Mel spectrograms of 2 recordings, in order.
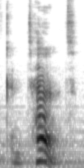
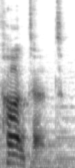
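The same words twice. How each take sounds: First: The stress is on the second syllable. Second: The stress is on the first syllable. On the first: Satisfied or pleased. "with stress on the second syllable" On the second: What is included in a book or movie. "The noun content"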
